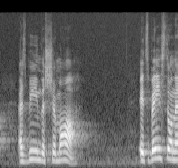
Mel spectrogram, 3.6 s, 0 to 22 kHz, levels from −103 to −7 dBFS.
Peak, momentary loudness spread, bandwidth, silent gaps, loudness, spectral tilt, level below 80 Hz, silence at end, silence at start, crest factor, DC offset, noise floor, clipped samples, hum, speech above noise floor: -2 dBFS; 10 LU; 16 kHz; none; -18 LUFS; -4 dB/octave; -70 dBFS; 0 s; 0 s; 18 dB; under 0.1%; -51 dBFS; under 0.1%; none; 34 dB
